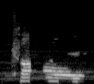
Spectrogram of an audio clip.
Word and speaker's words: Carnotaurus: That's not how you pronounce it. Which one? It's Carnotaurus.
